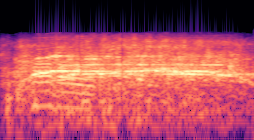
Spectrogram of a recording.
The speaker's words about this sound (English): Can you guys yell a little louder to make him feel bad for not coming today?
